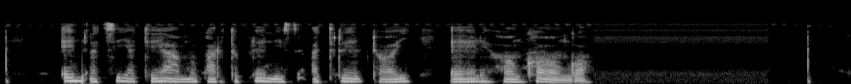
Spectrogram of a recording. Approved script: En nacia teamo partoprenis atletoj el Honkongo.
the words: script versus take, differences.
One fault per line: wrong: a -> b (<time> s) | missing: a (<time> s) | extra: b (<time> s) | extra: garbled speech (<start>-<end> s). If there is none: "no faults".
no faults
